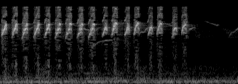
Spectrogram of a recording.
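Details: Young sunbird sings to provoke others into song: a fast, even trill of about fifteen bright high chirps in under two seconds, then fading thin whistles.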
